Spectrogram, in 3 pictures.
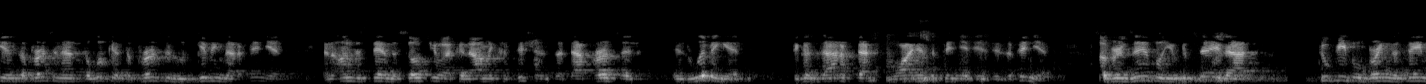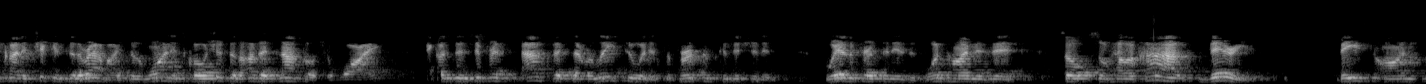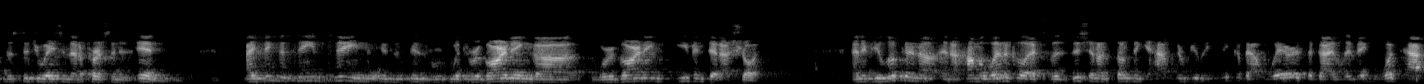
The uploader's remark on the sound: Apologies as the recording goes in and out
